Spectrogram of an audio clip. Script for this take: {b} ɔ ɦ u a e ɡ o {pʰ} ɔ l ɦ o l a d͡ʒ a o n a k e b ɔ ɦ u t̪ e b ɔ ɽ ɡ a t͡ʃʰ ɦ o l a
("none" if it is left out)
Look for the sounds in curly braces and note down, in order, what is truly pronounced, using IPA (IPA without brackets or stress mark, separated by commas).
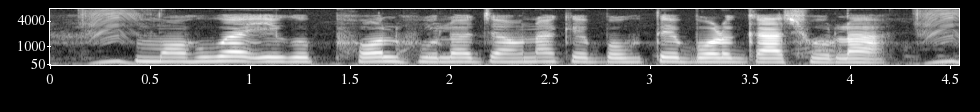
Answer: m, pʰ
